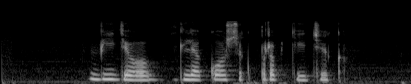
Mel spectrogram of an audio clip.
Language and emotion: Russian, neutral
